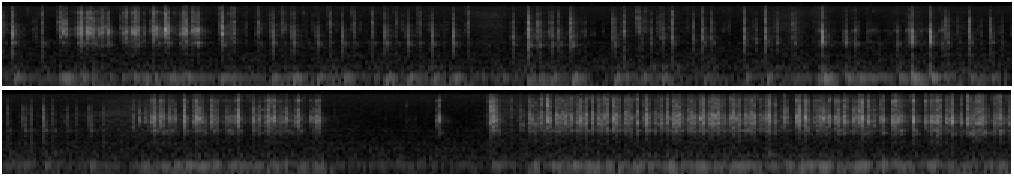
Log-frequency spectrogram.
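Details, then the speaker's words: Freebird TKL keyboard with stock Green Snake switches in an unfoamed case: rapid uneven typing clacks with a hollow, ringing tone and a faint rattle on the long keys from the stabilizers; hollow keyboard typing with stabilizer rattle. "that's kind of like what I sort of anticipated this is being very Hollow sounding and I'm going to show you what that sounds like right now"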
